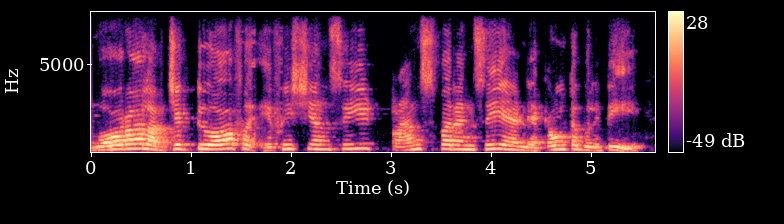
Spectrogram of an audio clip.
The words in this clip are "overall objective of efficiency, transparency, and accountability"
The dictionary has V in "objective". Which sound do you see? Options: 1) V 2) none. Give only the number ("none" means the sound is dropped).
2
